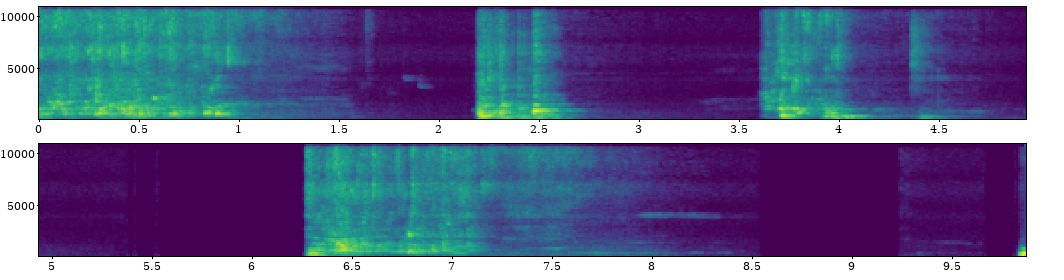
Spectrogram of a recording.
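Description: Water is poured from a small vessel into a cooking pot for basmati rice in several separate splashing pours with silent pauses between them, close by and with no talk.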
